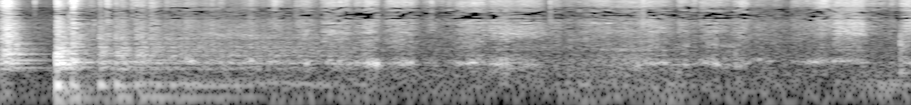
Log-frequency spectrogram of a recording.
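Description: A sponge scrubs a glass.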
